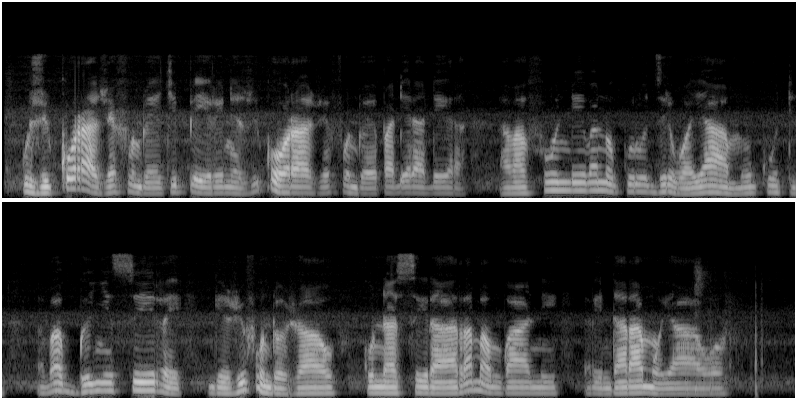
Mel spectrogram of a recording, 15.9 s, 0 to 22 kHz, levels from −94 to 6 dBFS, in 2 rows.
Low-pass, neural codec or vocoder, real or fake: 7.2 kHz; none; real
